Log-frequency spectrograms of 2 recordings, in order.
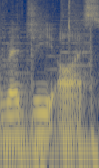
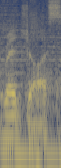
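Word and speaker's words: Regice: energy lotto and a Reggie ice or reg ice however you want to pronounce it all right we're pretty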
